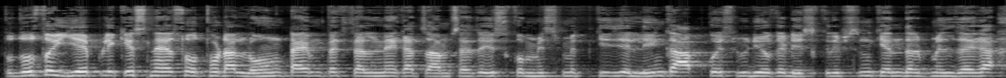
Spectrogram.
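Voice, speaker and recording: High-pitched man narrating an app walkthrough. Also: quick pace. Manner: steady repetitive tutorial patter, Hinglish fillers. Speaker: YouTube app reviewer. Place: indoors, filming a phone screen.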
